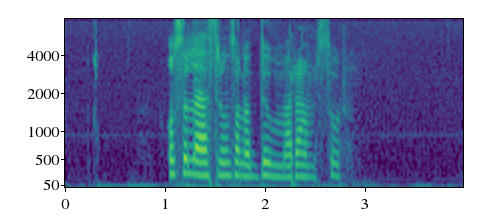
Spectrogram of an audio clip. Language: Swedish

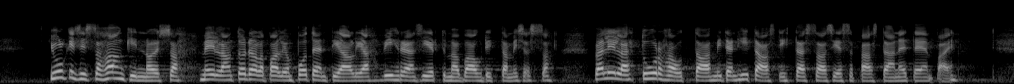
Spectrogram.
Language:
Finnish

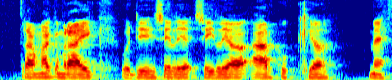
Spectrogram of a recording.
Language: Welsh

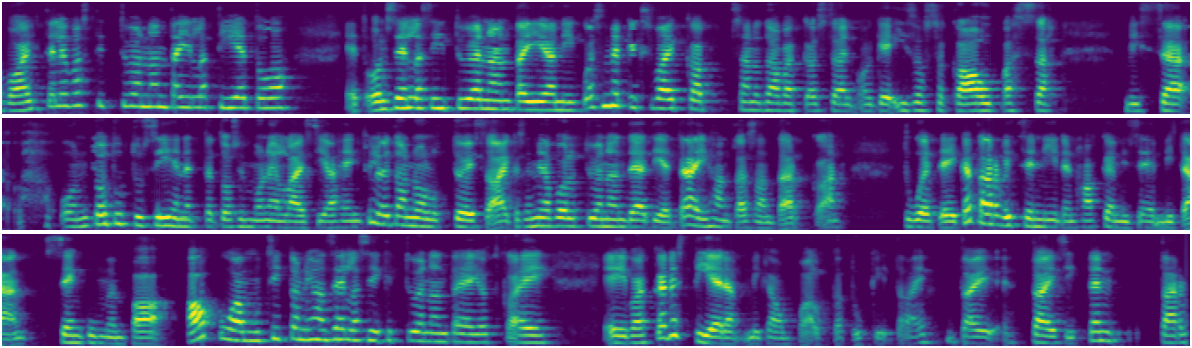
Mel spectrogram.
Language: Finnish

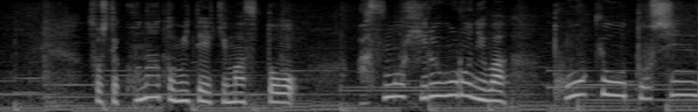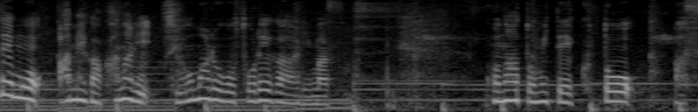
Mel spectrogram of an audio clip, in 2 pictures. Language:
Japanese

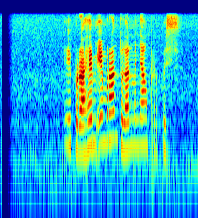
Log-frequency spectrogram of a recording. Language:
Javanese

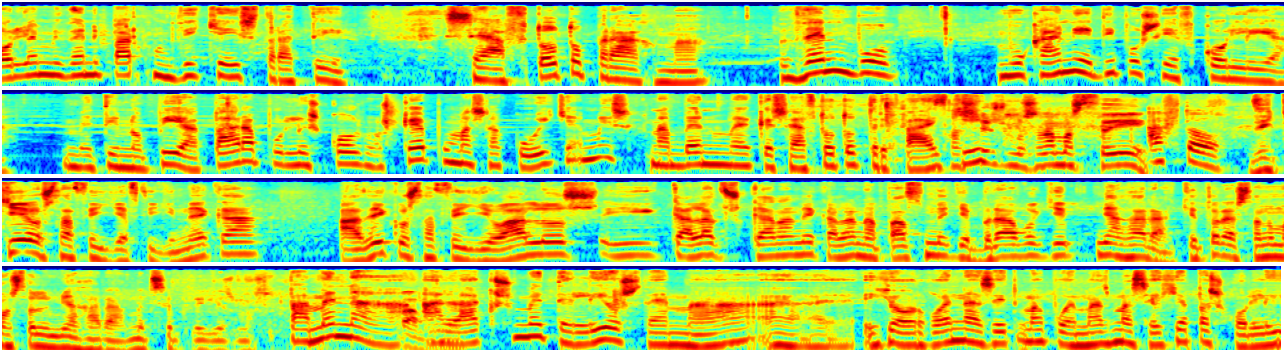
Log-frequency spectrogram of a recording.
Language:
Greek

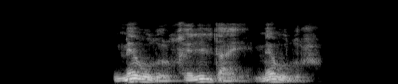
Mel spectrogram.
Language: Laz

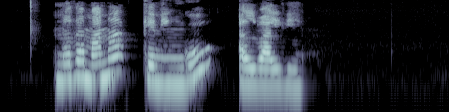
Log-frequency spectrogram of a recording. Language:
Catalan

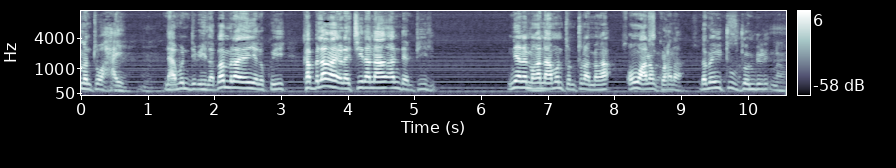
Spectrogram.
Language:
Arabic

